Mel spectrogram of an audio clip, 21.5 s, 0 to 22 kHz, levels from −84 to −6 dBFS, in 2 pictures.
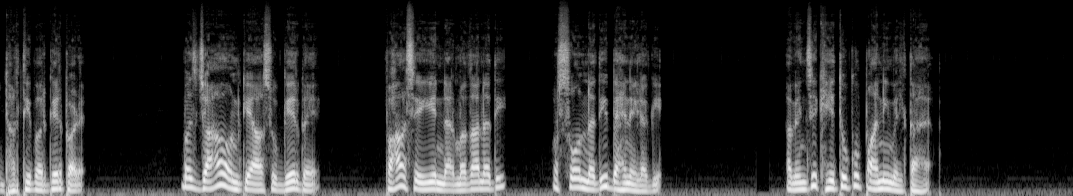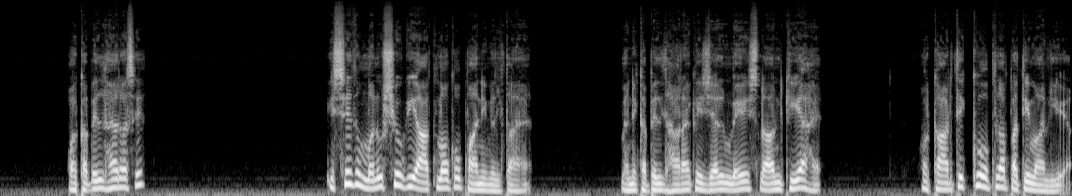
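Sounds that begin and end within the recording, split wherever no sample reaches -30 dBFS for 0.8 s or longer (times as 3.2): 1.83–6.61
7.88–9.4
11.43–12.17
14.01–16.03
16.96–18.93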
